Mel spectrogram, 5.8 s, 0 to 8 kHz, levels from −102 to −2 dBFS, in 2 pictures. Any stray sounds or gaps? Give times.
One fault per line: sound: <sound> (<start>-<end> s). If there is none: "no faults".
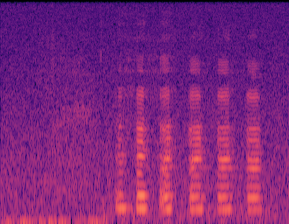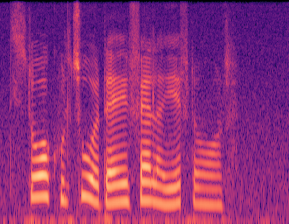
sound: laugh (1.1-2.7 s)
